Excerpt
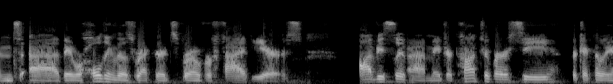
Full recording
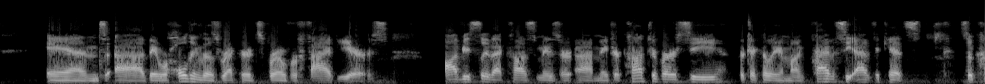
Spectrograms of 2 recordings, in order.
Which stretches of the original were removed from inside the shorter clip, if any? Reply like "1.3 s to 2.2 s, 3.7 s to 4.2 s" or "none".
4.9 s to 5.7 s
